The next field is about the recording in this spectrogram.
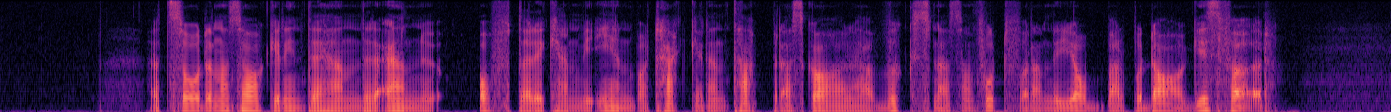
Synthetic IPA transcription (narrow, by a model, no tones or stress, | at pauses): ʔa̰t̪soːd̪anasɑːkəɾɪnt̪əɦɛnd̪əɾɛnːɵ̰ | ɔft̪aɾəkʰanvɪ̰ʔeːnbɑ̰ːʈʰhakʰːad̪ɛnt̪ʰapːɾa̰skɑːɾavːɵksnasɔmfʊʈfɑːɾand̪əjɔbːaɾpʰɔd̪ɑːɡɪsfœ̰ːɾ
